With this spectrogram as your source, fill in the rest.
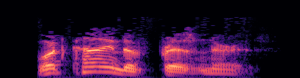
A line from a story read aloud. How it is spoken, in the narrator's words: he asked irritably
